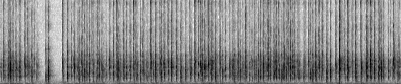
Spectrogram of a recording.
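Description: Dense, even clacking of keystrokes with a soft, muted bottom-out and no scratch or spring ping; smooth linear switches typing cleanly.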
